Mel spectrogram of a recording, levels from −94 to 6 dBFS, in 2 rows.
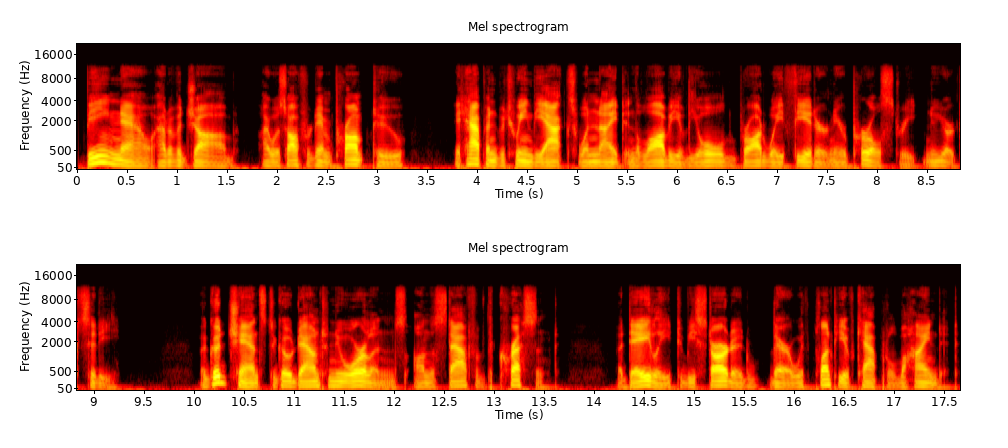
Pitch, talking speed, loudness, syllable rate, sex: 85 Hz, 195 wpm, -26 LUFS, 3.5 syllables/s, male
